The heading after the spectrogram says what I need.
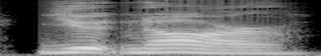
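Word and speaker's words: Jötnar: He used the German pronunciation Yutnar rolling the final R.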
